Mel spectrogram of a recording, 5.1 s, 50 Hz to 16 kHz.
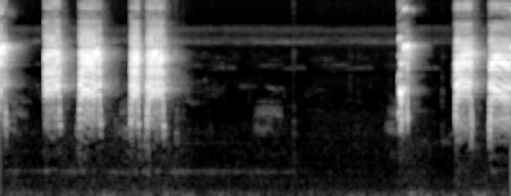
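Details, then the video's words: Competing black francolins, locally kala teetar: a rapid series of four harsh, crackling notes, a long silence, then another bird answers with three grating syllables. "2 تیتروں کا بولائی کا مقابلہ | kala Sindhi Teetar ki Awaz | Black Francolin Voice"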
